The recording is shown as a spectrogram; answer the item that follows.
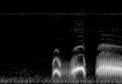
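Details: Brief spotted dove cooing, played to encourage other doves to call: two short notes followed by the start of a long coo, over a faint low rumble.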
